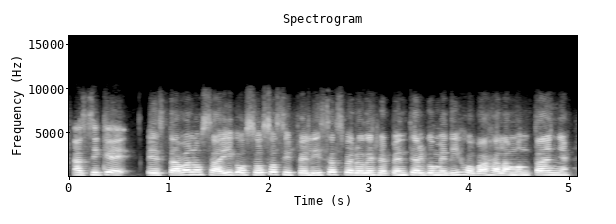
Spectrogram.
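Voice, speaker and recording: High-pitched lady telling her dream testimony, earnest, lots of ums and repeats. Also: level tone, a little fast, darkish tone. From Puerto Rico. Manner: earnest, with frequent fillers and repetitions. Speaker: testimony speaker recounting a dream. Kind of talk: spoken religious testimony.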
